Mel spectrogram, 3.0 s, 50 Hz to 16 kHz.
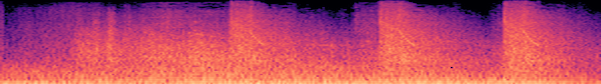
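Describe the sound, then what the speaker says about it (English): Three poison darts shooting from a pressure-plate trap in Dark Souls, three sharp whooshing bursts spaced about seven tenths of a second apart over a loud, constant low rumble. "there's another one of those panels that will shoot 3 poison darts out when I step on it"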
